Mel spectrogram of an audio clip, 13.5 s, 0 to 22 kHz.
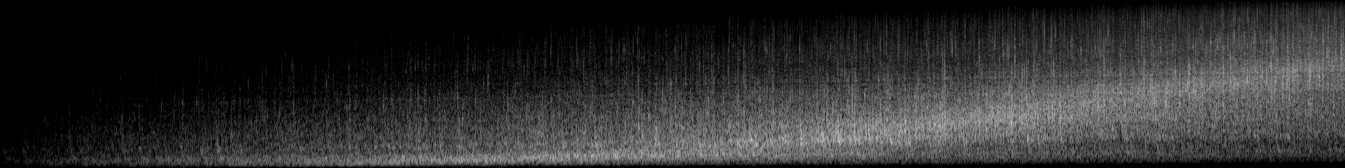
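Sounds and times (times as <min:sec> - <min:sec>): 
water riser sound effect: 0:03.4 - 0:13.4.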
